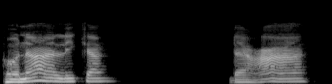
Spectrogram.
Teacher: Berkaitan dengan mat, dalam ayat ini ada mat tabi'i, mat asli, dibaca dua harakat. Cirinya alif didahului fathah.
